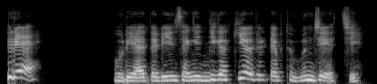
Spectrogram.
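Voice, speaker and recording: A woman's voice: mid-range voice, expressive, normal speed, darkish tone, close to an everyday voice. A woman playing a scornful, possessive middle-aged mother-in-law in a scripted radio drama, scolding and accusing. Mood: bitter, scornful.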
